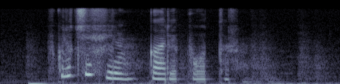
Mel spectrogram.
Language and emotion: Russian, sad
